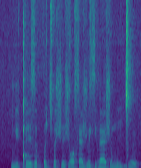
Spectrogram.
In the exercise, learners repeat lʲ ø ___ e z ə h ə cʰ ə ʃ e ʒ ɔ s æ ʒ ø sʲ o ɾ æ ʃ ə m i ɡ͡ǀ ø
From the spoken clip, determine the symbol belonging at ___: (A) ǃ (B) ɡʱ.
A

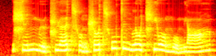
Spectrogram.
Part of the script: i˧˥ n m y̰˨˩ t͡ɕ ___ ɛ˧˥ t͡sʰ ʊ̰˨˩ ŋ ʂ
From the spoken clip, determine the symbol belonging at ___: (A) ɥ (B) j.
A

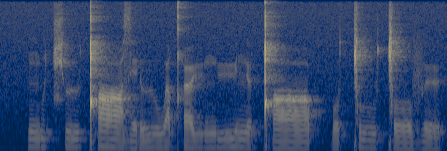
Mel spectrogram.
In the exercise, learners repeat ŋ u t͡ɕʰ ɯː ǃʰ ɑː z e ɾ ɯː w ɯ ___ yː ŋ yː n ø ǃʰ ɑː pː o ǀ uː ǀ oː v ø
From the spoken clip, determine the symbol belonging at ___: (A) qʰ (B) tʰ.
A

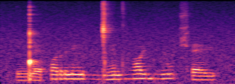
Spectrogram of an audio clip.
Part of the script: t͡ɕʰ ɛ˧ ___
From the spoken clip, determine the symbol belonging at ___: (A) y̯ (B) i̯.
A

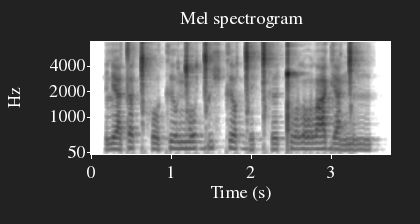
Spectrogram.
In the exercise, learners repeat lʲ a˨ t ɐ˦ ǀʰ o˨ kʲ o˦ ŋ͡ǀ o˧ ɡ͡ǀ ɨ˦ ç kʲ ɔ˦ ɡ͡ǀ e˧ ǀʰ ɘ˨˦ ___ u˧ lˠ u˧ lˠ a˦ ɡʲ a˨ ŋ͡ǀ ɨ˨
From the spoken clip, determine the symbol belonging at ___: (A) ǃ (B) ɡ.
A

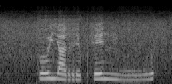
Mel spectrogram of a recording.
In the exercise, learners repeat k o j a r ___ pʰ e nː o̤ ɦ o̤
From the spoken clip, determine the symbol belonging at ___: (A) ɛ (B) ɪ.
B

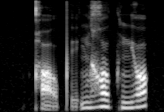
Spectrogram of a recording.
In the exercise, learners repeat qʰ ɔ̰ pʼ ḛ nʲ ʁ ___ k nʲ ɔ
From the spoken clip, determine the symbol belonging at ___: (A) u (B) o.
B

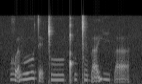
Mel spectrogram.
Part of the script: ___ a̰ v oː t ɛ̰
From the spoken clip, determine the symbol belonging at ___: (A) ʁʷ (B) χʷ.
A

